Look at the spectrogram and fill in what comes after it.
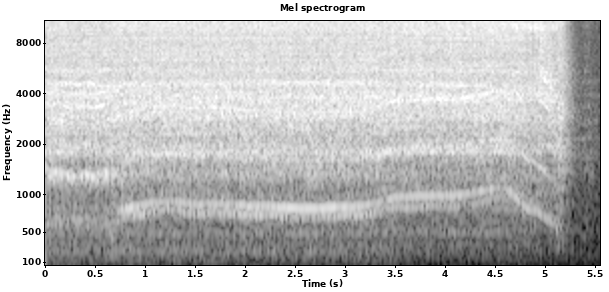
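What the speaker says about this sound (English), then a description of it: "to drill down through our hole and into our shelf, giving us a 1/4-inch hole" A power drill bores a 1/4-inch hole down into a wooden shelf, its steady motor whine running loud and close for about five seconds before winding down and stopping.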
